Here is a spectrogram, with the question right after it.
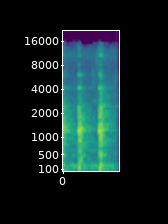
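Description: A raw chicken egg in its shell is tapped, giving short, bright clinks around 1.2 kHz that die away quickly, like knocking on a solid object. Though it sounds solid in the shell, the contents turn out to be liquid when the egg is cracked open.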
